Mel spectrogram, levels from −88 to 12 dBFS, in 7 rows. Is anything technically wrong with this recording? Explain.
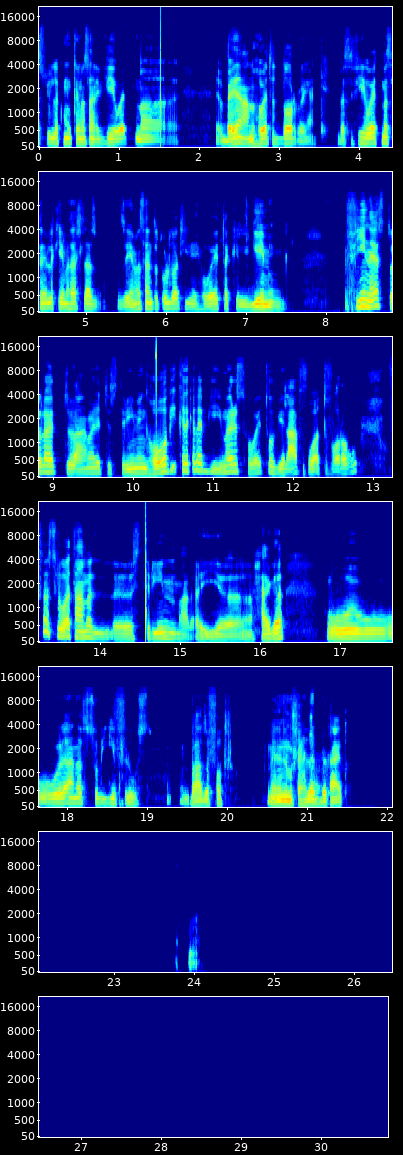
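Yes. Electrical switching spikes occur at 1.52 s, 10.29 s and 14.57 s in the speech. Each is likely a brief arc from a nearby switch, motor or static discharge, picked up by the audio line as a spike just a millisecond or two long. Each is heard as a sharp snap laid over the speech. The first peaks near -10 dBFS, and the later two are louder, at roughly -5 dBFS.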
